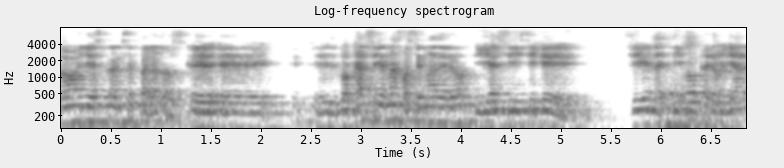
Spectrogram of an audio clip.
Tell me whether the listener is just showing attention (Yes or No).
Yes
